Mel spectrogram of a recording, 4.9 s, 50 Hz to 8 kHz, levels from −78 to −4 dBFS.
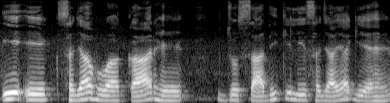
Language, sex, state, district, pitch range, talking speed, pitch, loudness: Hindi, male, Odisha, Sambalpur, 135-155 Hz, 160 wpm, 145 Hz, -16 LUFS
